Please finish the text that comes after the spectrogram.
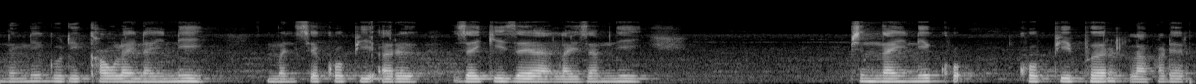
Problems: none marked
